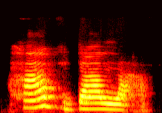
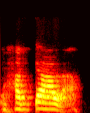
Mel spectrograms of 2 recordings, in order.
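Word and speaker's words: Havdalah: name that's Hamman okay havala and some of us call it havdala I mean that's how it's said but it's havala havala abdalah is a service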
